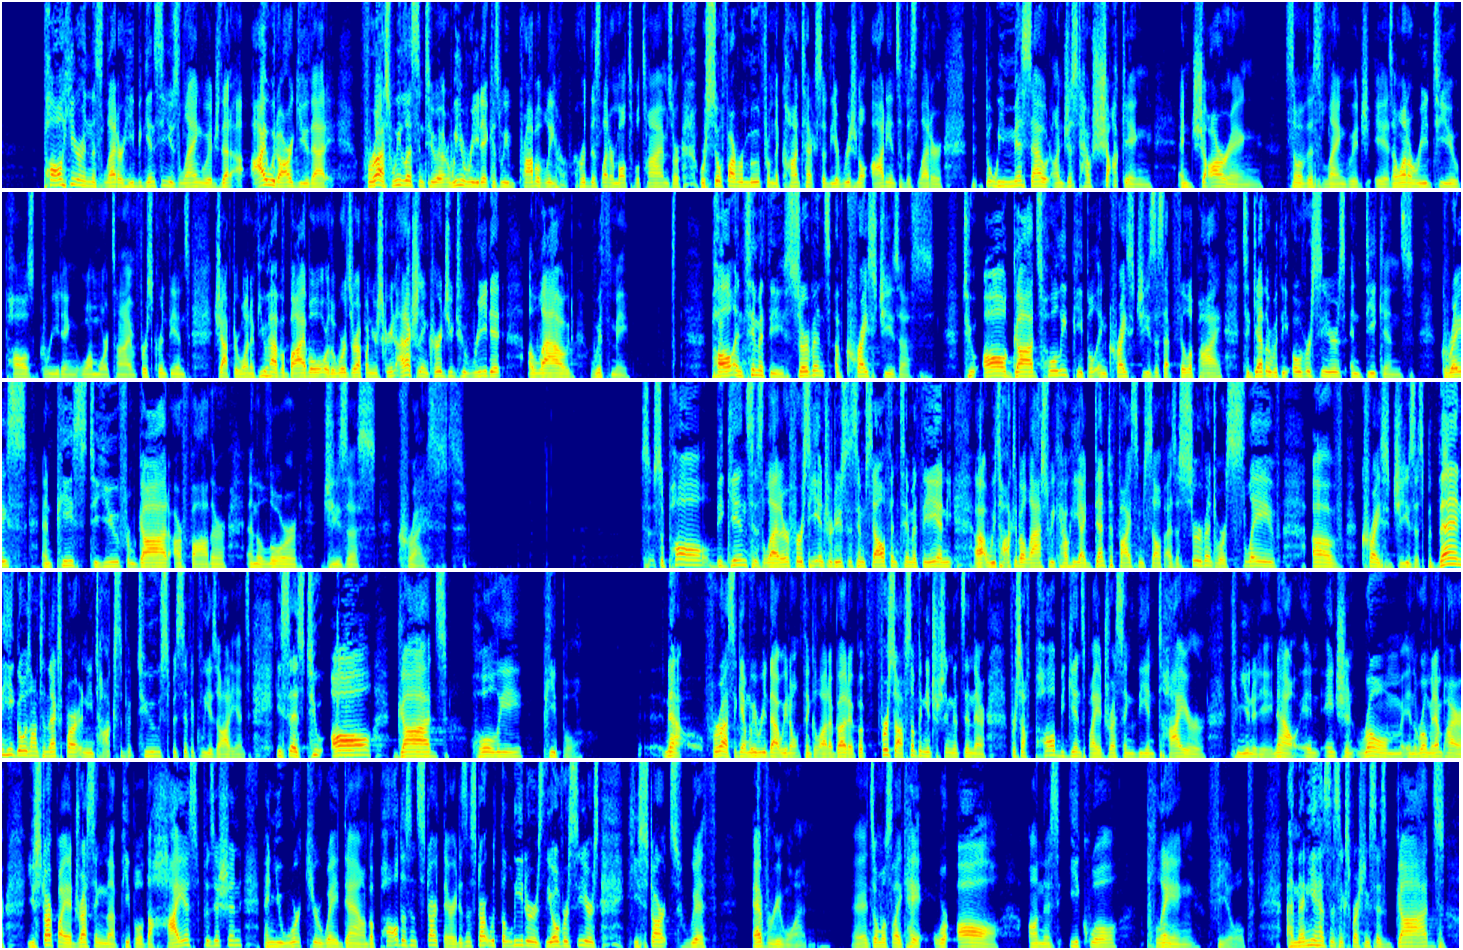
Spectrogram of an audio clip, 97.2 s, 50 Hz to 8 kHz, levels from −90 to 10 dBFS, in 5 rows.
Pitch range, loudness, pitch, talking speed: 140-170 Hz, -22 LUFS, 155 Hz, 175 wpm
